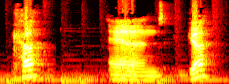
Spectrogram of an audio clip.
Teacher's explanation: cut and go are produced in the back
